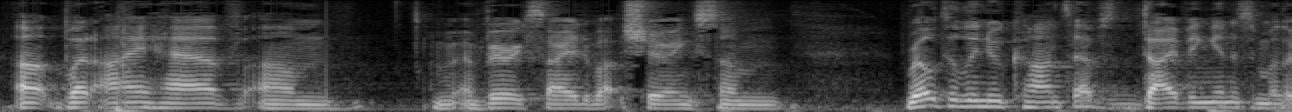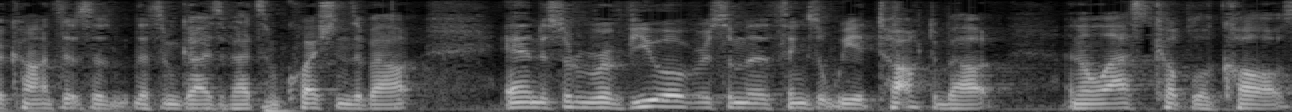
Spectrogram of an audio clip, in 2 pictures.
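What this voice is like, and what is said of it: Lower, worn voice from overuse. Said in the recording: “my voice sounds like I'm an octave lower, because I've been screaming and talking to people for a while”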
